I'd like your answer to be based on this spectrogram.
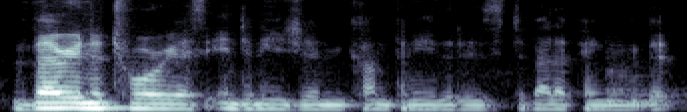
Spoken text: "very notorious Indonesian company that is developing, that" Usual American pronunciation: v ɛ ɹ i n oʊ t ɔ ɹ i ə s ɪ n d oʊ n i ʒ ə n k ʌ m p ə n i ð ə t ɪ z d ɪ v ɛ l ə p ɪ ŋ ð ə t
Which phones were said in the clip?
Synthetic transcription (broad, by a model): v ɛ ɹ i n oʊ t ɔ ɹ i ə s ɪ n d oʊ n i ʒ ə n k ʌ m p ə n i ð ə t ɪ z d ɪ v ɛ l ə p ɪ ŋ ð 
